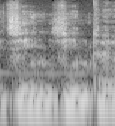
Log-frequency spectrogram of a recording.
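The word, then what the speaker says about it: 甚深: 甚だ深いで人人と読むんですけど、深いっていうことだけだったらただ単に深いとだけ、人とだけすればいいのに、人人、甚だ深いというふうに重ねて、述べている。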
